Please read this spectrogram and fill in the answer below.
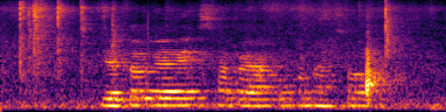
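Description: A woman's voice making one drawn-out, wordless vocal sound that lasts about a second, with faint clicks of handling at the start and near the end.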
